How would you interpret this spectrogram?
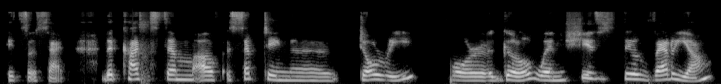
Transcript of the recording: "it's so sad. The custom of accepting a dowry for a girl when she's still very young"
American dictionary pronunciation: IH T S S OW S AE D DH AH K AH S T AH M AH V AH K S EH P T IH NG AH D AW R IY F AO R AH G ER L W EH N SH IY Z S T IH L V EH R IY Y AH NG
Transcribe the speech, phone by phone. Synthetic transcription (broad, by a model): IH T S S OW S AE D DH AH K AH S T AH M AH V AH K S EH P T IH NG AH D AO R IY F AO R AH G ER L W EH N SH IY Z S T IH L V EH R IY Y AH NG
